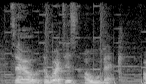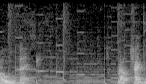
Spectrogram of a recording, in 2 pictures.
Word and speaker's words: ołówek: So the word is ołówek. Ołówek. Well, try to pronounce that.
